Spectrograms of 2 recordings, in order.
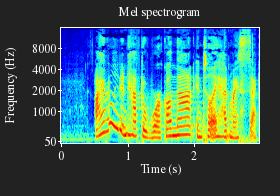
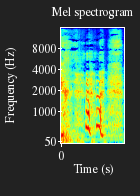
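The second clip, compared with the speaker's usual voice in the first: quick amused laugh; a brief laugh; short laugh. Real, not acted. Laughs at own joke.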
